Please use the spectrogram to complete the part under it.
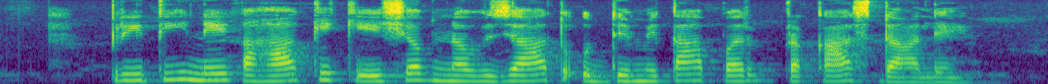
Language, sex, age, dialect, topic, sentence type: Hindi, female, 18-24, Kanauji Braj Bhasha, banking, statement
